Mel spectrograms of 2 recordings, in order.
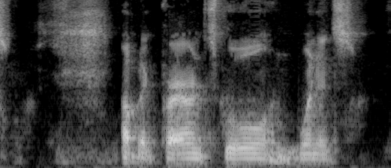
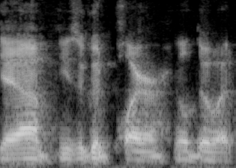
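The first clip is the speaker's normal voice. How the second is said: bone-dry, bored, very deadpan flat delivery. Retelling Belichick's answer to the press about the signing: deadpan Belichick impression. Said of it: "very deadpan".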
